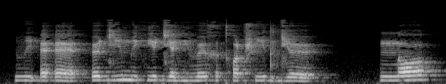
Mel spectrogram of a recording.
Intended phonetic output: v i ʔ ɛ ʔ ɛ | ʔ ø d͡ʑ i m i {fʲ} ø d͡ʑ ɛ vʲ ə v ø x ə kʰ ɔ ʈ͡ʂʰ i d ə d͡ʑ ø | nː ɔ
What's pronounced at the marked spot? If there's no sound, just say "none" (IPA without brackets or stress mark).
fʲ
